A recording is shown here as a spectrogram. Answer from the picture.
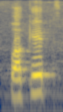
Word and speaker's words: PHUCKET: The fifth event is Fuck It. It's spelled, don't demonetize me. It's spelled PHUCKET.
